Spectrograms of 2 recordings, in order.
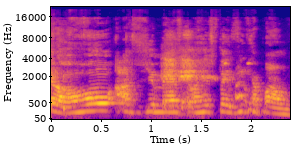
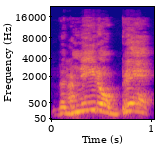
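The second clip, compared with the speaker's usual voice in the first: usual speaking voice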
